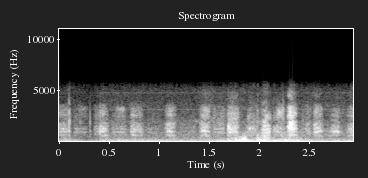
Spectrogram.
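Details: Female Welsh Springer Spaniel, a found stray up for adoption, recorded 18 August 2012, pants in quick breathy bursts about four per second while a man talks to her about a toy.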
